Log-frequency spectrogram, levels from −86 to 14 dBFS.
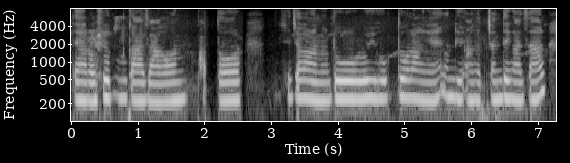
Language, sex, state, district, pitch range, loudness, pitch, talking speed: Chakma, female, Tripura, Dhalai, 230-250 Hz, -14 LUFS, 240 Hz, 140 wpm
